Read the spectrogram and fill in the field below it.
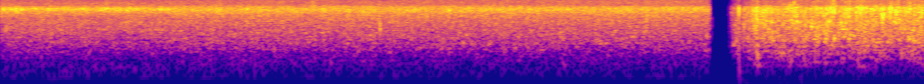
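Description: A stream trickles softly over stones.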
